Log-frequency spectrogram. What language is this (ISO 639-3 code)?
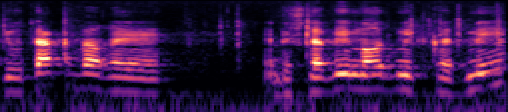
heb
